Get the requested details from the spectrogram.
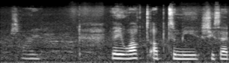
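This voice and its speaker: Her pitch fairly high, a woman speaks at a moderate speed. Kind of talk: read story. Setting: home, background noise of kids playing. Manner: stuttering.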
